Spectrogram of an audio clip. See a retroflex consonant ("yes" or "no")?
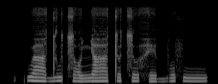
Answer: no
